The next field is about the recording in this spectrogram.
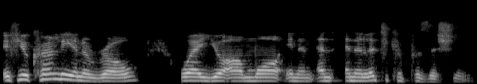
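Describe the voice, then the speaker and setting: A woman's voice: sits low, fairly quick, a little mellow, no echo. A woman whose first language is German, a career coach talking earnestly in an interview and often restarting her words. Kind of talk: interview guest explaining advice. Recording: dull, dry lo-fi sound.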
